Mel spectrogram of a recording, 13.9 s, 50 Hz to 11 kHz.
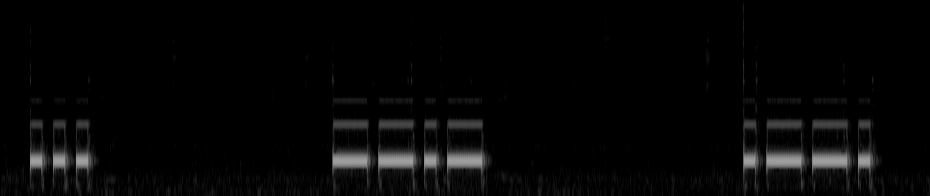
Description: Morse code, heard as a keyed tone, about 7 wpm, 650 Hz. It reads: S Q P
